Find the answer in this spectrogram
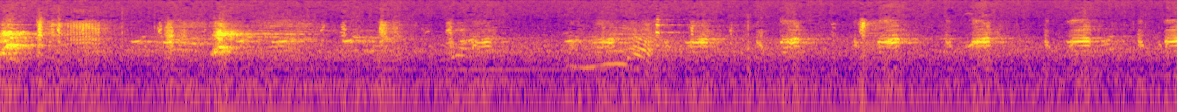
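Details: Helmeted guineafowl living free in an American city neighbourhood, possibly escaped from a pen, give harsh, grating calls in uneven bursts, several birds overlapping.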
